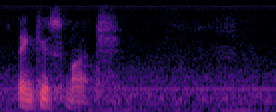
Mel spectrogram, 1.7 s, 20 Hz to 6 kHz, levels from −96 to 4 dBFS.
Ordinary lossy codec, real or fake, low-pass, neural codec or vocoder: none; real; 5.4 kHz; none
